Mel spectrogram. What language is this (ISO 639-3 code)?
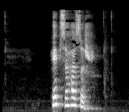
tur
